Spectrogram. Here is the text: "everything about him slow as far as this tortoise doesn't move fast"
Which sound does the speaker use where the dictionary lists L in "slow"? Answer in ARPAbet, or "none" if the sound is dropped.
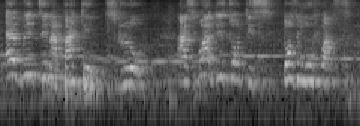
L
